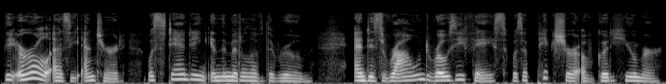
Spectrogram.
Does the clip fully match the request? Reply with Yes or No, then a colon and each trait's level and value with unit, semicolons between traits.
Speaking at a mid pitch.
Yes: medium, 175 Hz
